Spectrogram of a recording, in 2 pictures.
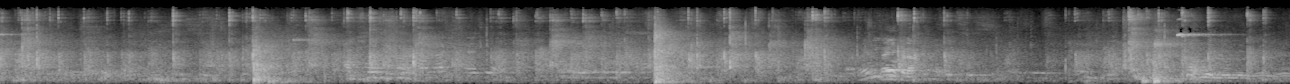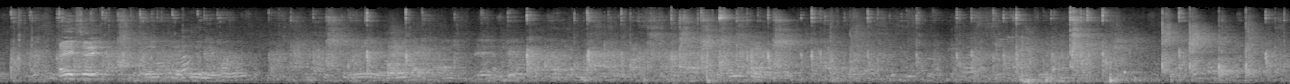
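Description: Table tennis ball clicking rapidly back and forth off the rackets and the table during rallies, with pauses between points. Background chatter of voices carries on underneath.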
